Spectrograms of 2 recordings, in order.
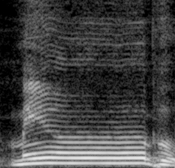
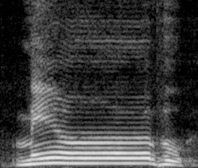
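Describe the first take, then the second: First: The lips stay slightly open on the m sound. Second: The lips stay slightly open on the m sound.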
